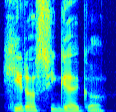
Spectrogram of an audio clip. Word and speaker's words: Hiroshigego: czyli Hiroshigego, tak należy to wymawiać.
